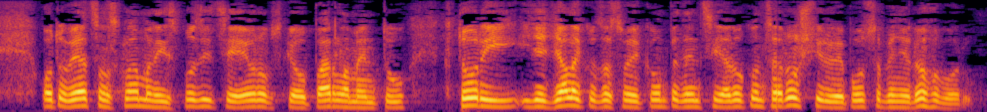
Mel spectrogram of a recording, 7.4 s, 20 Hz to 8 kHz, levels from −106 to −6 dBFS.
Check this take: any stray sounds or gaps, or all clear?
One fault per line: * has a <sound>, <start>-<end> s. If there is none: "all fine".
all fine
